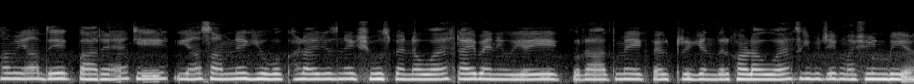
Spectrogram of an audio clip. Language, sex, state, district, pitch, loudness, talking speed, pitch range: Hindi, female, Bihar, Purnia, 245 Hz, -13 LUFS, 250 wpm, 235-250 Hz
